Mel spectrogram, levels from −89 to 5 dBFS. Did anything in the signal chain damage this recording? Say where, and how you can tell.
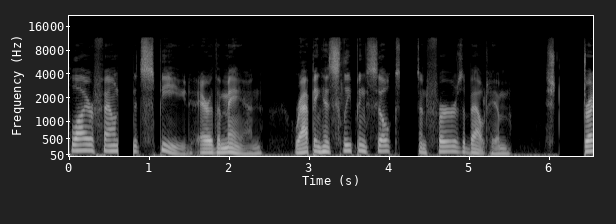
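Yes. The speech drops to dead silence three times: at 0.61 to 0.82 s for about 0.2 s, at 4.12 to 4.37 s for 0.23 s, and at 6.12 to 6.45 s for 0.31 s. These are likely Bluetooth stalls at the wireless playback link. Radio interference delayed packets, the headphone buffer emptied, and output halted until retransmitted packets refilled it, leaving gaps of pure silence.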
